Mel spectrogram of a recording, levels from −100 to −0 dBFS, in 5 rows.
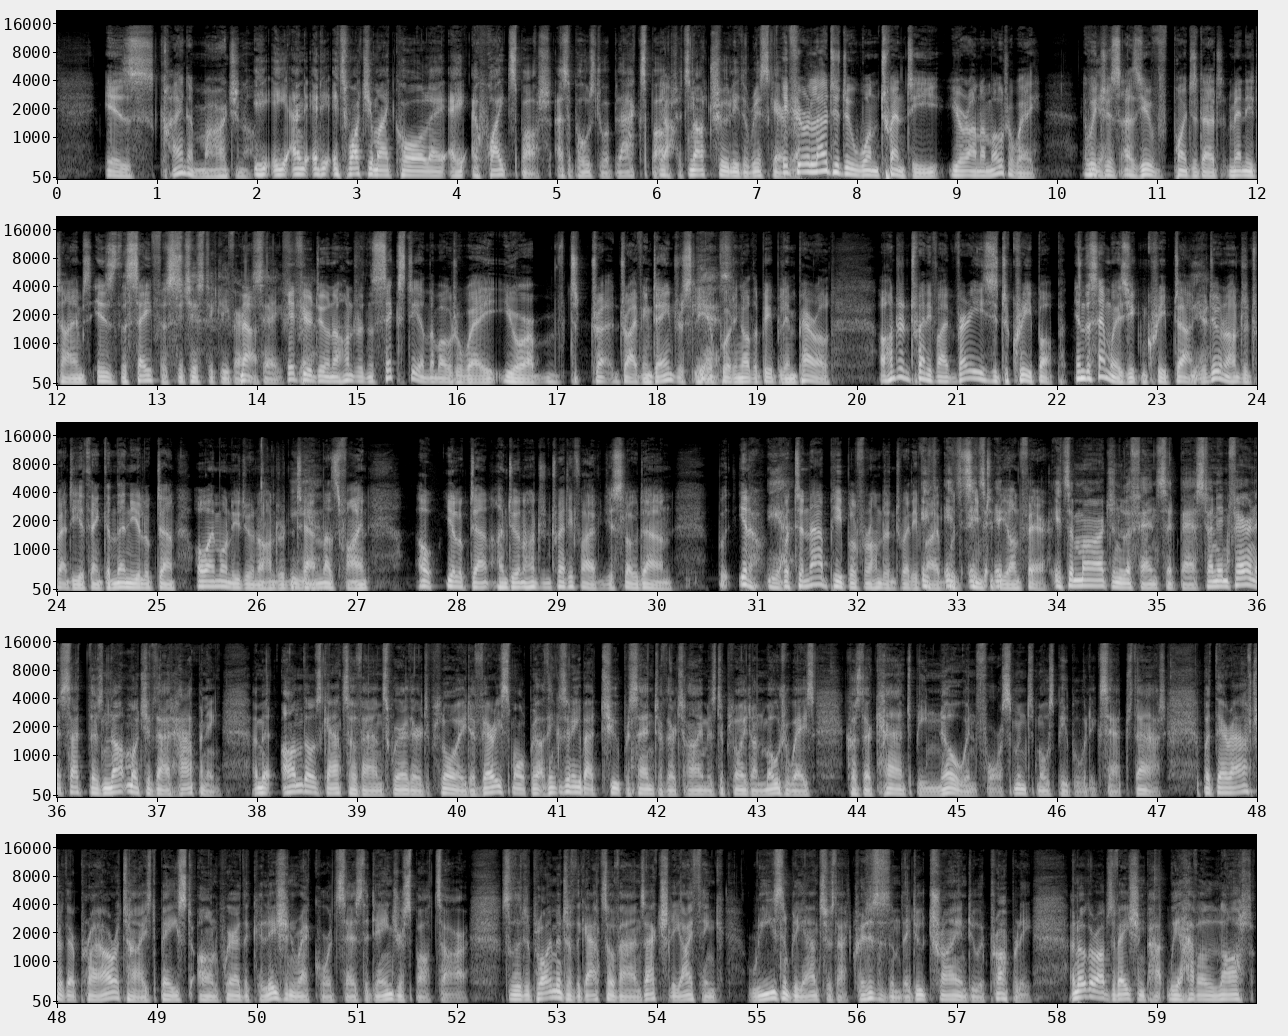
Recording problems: none

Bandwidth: 15 kHz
